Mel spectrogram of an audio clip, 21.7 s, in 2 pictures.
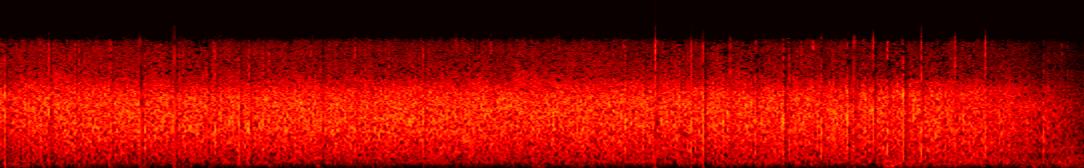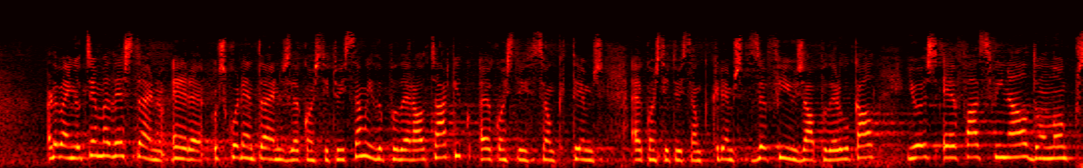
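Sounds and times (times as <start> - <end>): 
large audience applause: 0.0 - 11.0
speech: 11.5 - 21.6.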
